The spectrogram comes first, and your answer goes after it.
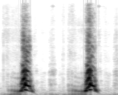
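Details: Two sharp, clipped barks about three-quarters of a second apart from Bear, a four-year-old female dog teased with a toy and barking almost nonstop.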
